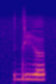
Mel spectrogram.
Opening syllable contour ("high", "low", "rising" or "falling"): low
